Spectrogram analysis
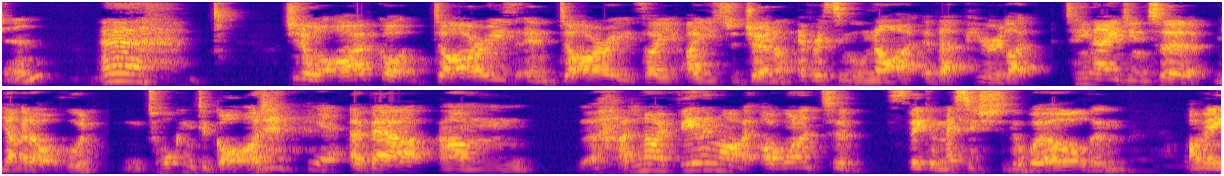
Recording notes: Apologies for the sound quality on this one guys, we recorded the ep in a hotel in Sydney and had a major technical fail, having to use the video sound as a backup instead.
